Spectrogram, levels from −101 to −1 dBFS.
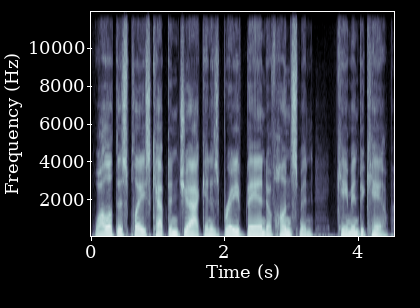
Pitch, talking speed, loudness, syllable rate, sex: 125 Hz, 235 wpm, -17 LUFS, 5.1 syllables/s, male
